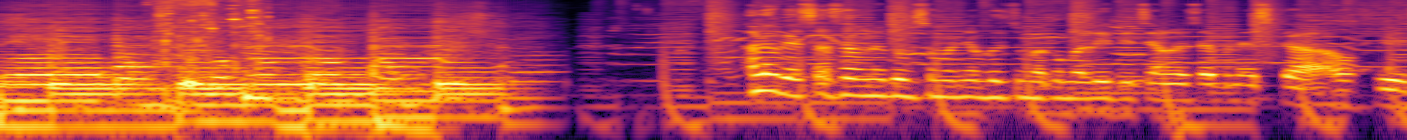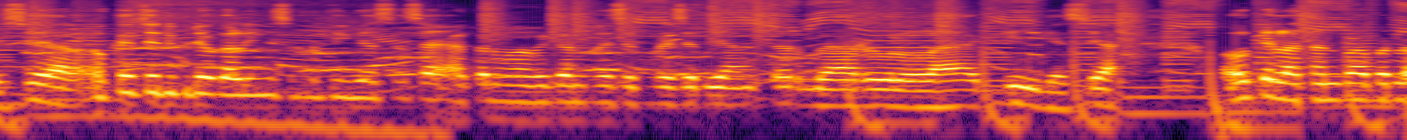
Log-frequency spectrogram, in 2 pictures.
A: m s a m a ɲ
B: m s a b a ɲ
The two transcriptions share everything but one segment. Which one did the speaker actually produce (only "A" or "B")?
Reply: A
